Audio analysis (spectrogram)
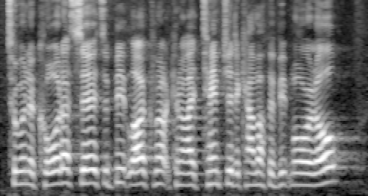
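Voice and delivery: rally the bidders, full voice; auctioneer. Acted. Calling for bids at auction.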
